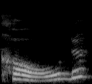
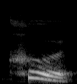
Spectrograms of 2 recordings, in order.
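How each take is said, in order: First: The vowel sounds like the oh in go. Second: The vowel is a short u sound. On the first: The speaker calls it wrong. "It's not" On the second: The speaker calls it right. "the short U sound"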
